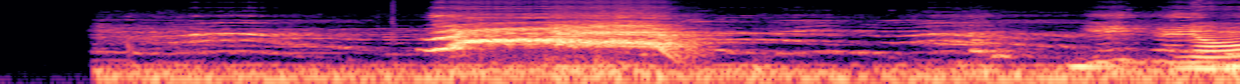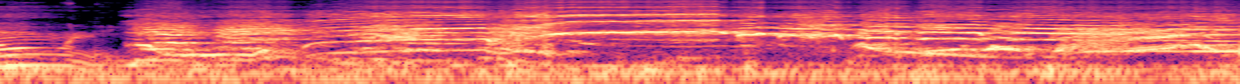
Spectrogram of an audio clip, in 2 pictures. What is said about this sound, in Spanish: Y entonces las desgraciadas, las burras del día, se ponían la máscara y les asustaban a los pobres niños y escucha los gritos de los niños.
